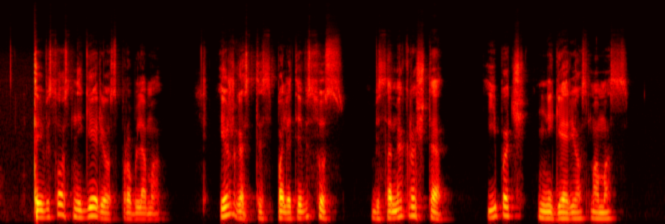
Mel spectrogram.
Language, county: Lithuanian, Klaipėda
